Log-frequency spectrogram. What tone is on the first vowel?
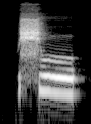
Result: falling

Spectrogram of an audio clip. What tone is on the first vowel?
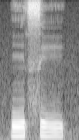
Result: low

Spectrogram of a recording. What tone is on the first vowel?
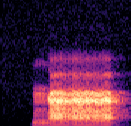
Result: low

